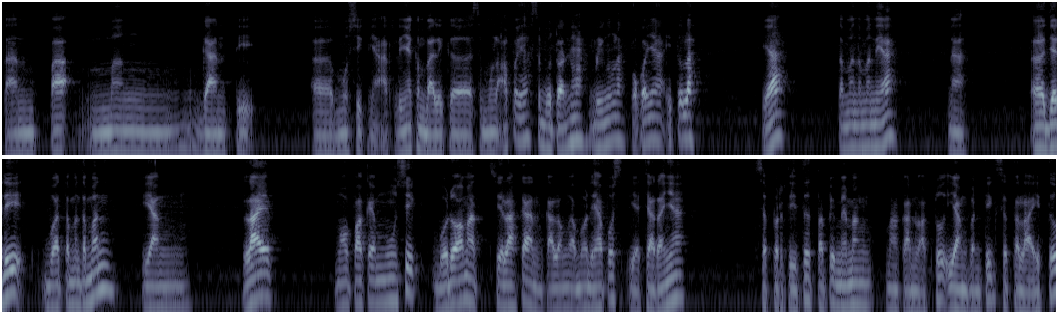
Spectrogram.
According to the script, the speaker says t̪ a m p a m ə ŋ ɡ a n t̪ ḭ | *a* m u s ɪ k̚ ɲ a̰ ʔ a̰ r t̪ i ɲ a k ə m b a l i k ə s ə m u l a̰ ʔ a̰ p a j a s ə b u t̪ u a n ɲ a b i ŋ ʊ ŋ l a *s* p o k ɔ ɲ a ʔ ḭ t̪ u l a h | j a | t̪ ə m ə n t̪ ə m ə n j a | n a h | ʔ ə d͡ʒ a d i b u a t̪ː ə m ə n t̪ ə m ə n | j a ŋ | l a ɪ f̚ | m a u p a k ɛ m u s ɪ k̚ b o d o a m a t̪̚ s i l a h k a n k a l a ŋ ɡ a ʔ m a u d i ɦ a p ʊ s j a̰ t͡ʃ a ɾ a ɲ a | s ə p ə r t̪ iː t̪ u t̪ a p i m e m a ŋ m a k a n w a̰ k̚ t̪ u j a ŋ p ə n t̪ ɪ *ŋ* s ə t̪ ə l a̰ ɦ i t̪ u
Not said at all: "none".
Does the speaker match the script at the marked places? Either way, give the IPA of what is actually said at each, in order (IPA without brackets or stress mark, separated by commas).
ə, h, ŋ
